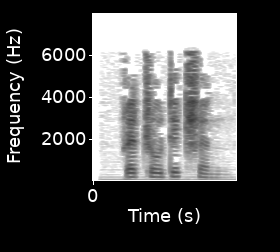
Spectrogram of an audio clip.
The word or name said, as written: retrodiction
